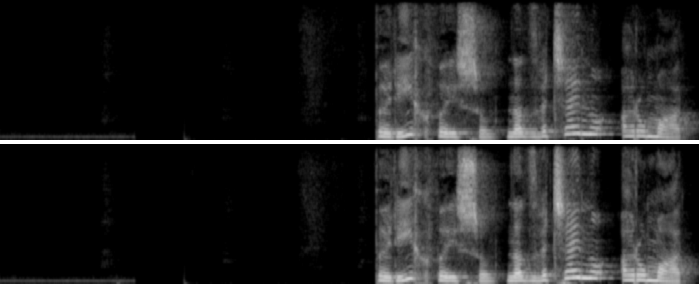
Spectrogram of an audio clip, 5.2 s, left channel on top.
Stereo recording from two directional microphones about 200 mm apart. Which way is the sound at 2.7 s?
10° right (ahead or behind).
